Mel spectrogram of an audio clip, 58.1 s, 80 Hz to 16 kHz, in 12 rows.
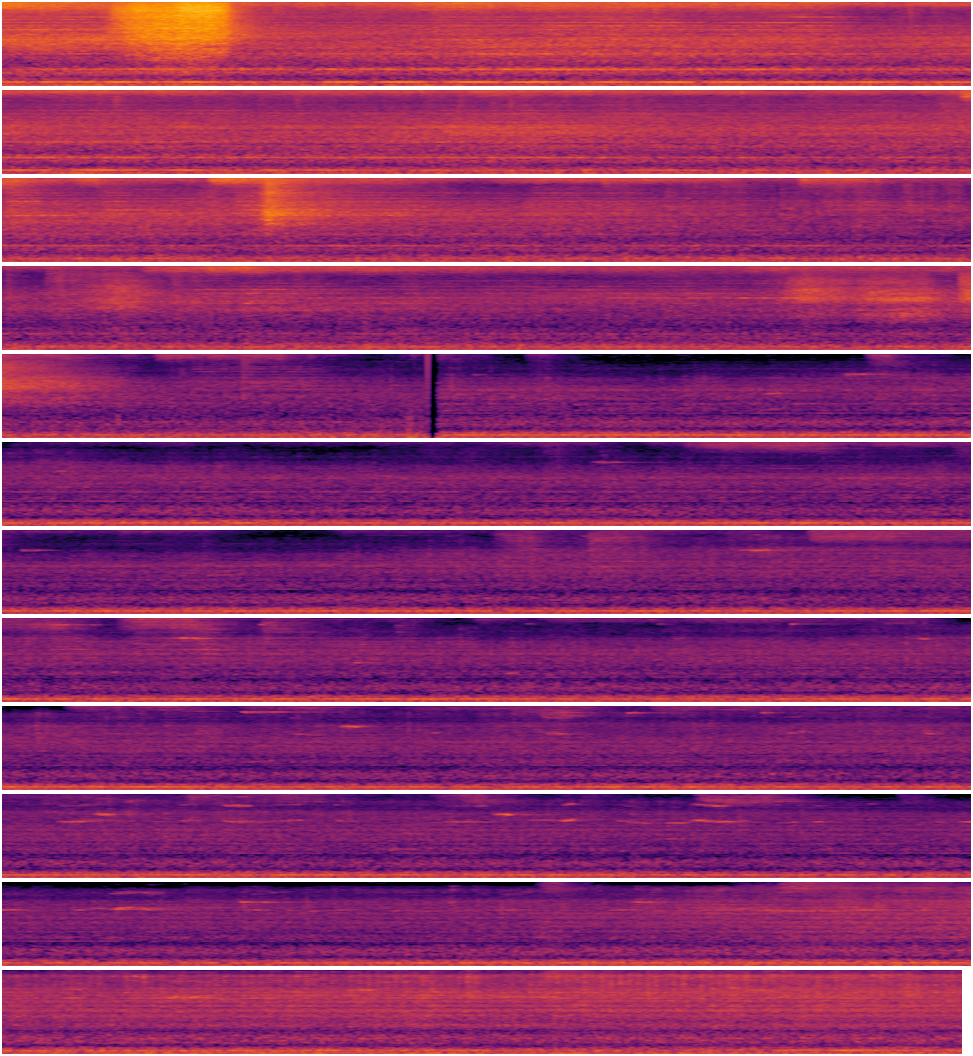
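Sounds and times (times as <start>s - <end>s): diesel train rumbling: 0.0s - 58.0s.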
